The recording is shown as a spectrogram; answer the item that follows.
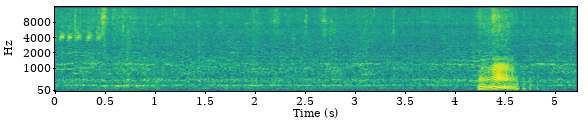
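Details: Honey bees at work in an opened hive on a fine sunny day, microphone inside the hive: steady low droning, then a short loud burst of close buzzing near the end.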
